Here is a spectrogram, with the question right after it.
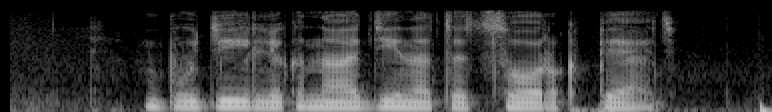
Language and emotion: Russian, angry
